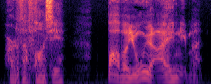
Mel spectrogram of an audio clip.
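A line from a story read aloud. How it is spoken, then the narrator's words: Choked up with emotion. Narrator (Chinese): 汪海源 哽咽着说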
